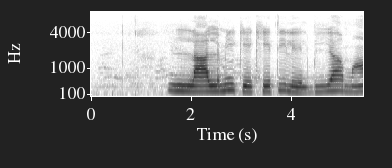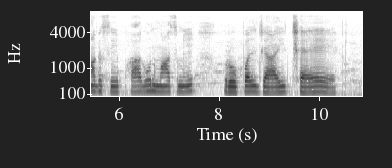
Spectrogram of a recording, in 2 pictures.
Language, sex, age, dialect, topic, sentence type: Magahi, female, 60-100, Western, agriculture, statement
